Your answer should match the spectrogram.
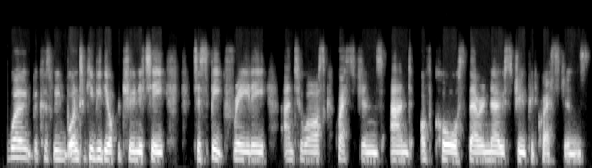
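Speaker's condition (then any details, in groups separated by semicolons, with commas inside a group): No condition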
